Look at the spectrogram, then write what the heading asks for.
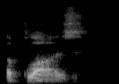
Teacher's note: Applause, buen contraste aquí entre estas dos, recuerden, un sonido bien breve, seguido por un sonido prolongado, applause, applause. Recuerden que comienza como una O, se va extendiendo y relajando al mismo tiempo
